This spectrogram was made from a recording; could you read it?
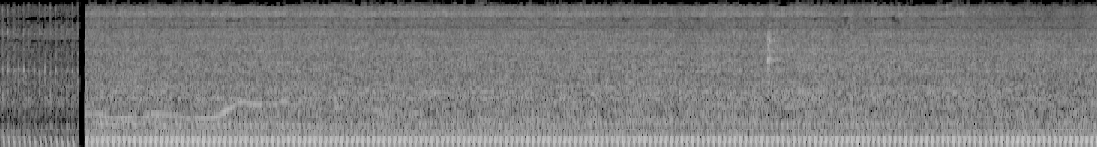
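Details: Simplicity Serf single-cylinder engine after carburetor cleaning, riding under load; steady, even beat about four a second, no surging or sputter, running healthy.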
